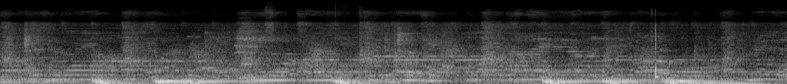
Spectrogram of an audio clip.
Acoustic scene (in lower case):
cafe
